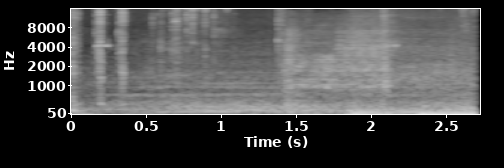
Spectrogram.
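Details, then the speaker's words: JDM 1995 Nissan D21 Datsun fire truck; short crank then fires right away into a steady smooth run, no stumbling; never needs pumping, always fires right up. "fuel injected because I've never had to pump it or anything it always just fires right up"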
